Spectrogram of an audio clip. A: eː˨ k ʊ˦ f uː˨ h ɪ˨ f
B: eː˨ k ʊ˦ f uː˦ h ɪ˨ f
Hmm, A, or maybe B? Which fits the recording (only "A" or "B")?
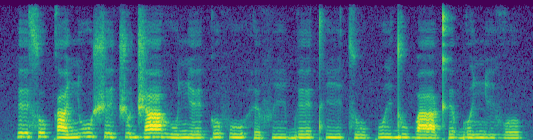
B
